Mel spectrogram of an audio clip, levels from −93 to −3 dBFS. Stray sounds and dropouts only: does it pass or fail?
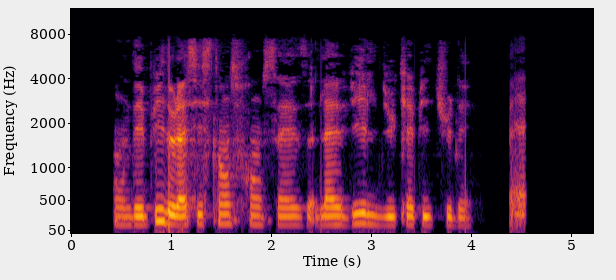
fail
